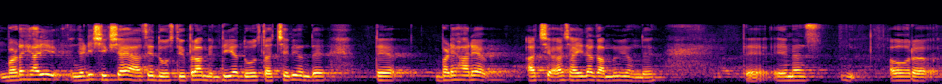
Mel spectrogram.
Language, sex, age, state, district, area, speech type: Dogri, male, 18-30, Jammu and Kashmir, Udhampur, rural, spontaneous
